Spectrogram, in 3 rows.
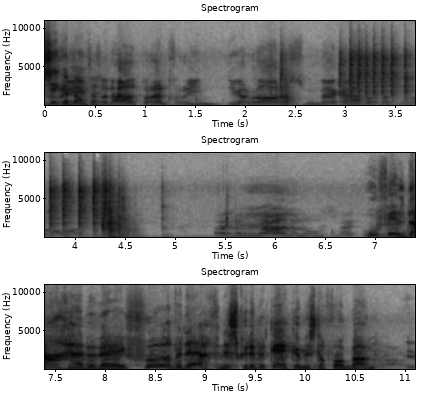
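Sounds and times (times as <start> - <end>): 
speech: 0.0 - 4.0, 5.4 - 11.0
door shutting with a wooden bang: 2.4 - 4.8.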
